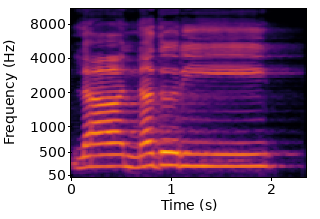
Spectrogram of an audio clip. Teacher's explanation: ند پہ قلقلہ کریں گے، اس کو آپ ہلا کے تھرتھراہٹ سے پڑھیں گے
